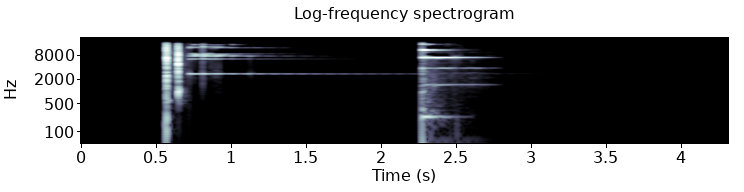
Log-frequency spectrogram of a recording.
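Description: Sound effects for an animated subscribe button: two quick clicks with a ringing ding that fades away, then a brighter bell chime with several ringing tones a little over two seconds in.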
